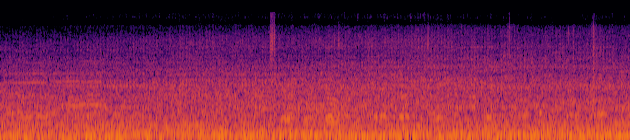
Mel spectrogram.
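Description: A Toyota Hiace van's engine runs as the van moves slowly past close by, a steady low rumble, with the murmur of a crowd's voices behind it.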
